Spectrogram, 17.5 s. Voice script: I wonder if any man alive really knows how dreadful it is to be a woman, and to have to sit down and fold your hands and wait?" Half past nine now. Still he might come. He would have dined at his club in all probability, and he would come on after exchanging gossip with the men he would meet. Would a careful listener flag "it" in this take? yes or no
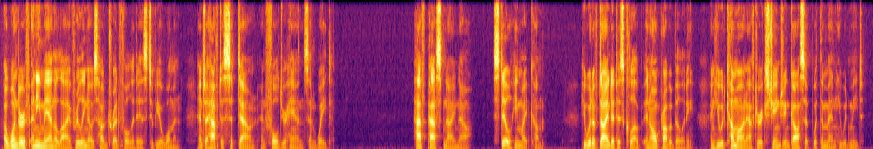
no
